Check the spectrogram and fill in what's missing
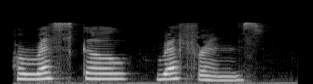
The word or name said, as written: horresco referens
